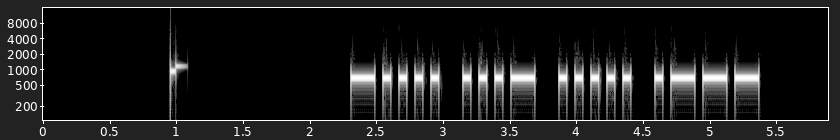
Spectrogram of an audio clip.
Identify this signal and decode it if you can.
Morse code, heard as a keyed tone, about 21 wpm, 700 Hz. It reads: 6V5J
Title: Four Challenging Letter-Number Combinations 20wpm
